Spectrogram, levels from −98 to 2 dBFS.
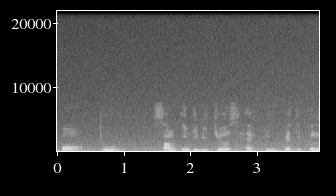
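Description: No faults to report in the speech, with only room noise sitting about 12 dB beneath it as part of the recording itself.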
